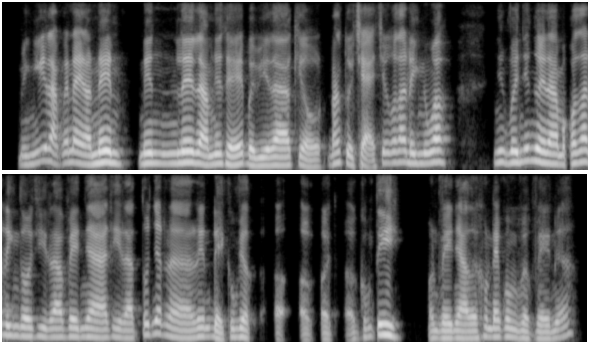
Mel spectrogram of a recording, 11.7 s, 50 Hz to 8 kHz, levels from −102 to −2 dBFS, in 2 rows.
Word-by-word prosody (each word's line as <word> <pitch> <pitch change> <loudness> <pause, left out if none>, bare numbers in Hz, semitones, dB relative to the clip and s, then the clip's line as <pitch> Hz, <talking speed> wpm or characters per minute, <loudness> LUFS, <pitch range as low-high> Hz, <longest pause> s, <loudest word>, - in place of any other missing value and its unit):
mình 150 +1 -7
nghĩ 200 +6 -3
là 210 - +1
cái 180 +3 -5
này 185 -2 +2
là 160 - +3
nên, 185 +1 +5 0.2
nên 175 0 0
lên 190 +1 +5
làm 155 -4 +4
như 170 +1 +2
thế, 155 -1 +3
bởi 145 -5 +1
vì 140 +1 +1
là, 140 0 +4
kiểu, 115 -5 -3
đang 175 +4 -3
tuổi - - -1
trẻ 105 - -1
chưa 180 +10 -6
có 190 - -2
gia 195 0 +1
đình, 175 -1 -1
đúng 180 - +1
không? 200 0 +3 0.5
Nhưng 195 +1 -4
với 190 +1 +4
những 220 +3 -2
người 215 -3 +5
nào 170 -2 +4
mà 155 - -3
có 175 - -1
gia 200 +2 +2
đình 170 -2 -1
rồi 160 -1 +1
thì 155 - -3
là 145 0 -1
về 150 0 0
nhà 145 -2 0
thì 145 -2 -5
là 130 -1 -2
tốt 185 +8 -5
nhất 210 -3 -1
là 140 -5 -2
lên 150 +3 -2
để 120 -4 +1
công 145 +7 -6
việc 145 -4 -1 0.2
ở 295 - -8
ở - - -10
ở - - -7
ở 275 0 -12
công 150 +1 -10
ty, 180 -6 +3 0.3
còn 125 - -6
về 125 0 0
nhà 125 -1 0
rồi 125 0 -1
không 155 - -5
đem 150 -1 -1
công 150 -3 -2
việc 125 -2 -4
về 115 -1 -2
nữa. 150 - -7
155 Hz, 330 wpm, -23 LUFS, 140-180 Hz, 0.5 s, nên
